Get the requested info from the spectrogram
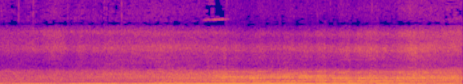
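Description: A motor vehicle's engine accelerating and passing close by. Its low note rises in pitch over the first second or two, then holds, loudest in the middle, over street traffic noise.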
